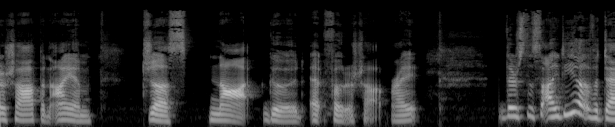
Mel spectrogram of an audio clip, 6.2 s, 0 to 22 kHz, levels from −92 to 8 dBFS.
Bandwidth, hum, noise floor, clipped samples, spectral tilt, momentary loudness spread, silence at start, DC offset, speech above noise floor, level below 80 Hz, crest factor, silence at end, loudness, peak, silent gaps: 16.5 kHz; none; -62 dBFS; under 0.1%; -4.5 dB/octave; 14 LU; 0 s; under 0.1%; 33 dB; -76 dBFS; 18 dB; 0 s; -29 LUFS; -10 dBFS; none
